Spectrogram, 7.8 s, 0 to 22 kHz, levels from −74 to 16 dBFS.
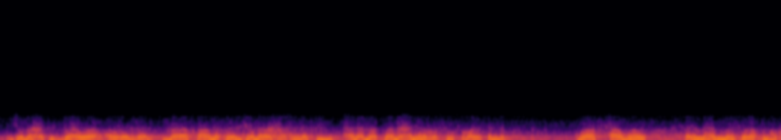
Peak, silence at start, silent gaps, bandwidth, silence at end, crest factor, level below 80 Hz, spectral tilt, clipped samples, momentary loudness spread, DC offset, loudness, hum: -6 dBFS; 0 s; none; 4 kHz; 0 s; 12 dB; -48 dBFS; -8 dB/octave; under 0.1%; 5 LU; 3%; -18 LUFS; none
